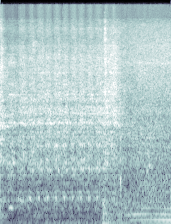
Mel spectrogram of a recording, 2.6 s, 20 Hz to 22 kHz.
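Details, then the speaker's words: VW Golf 5 GTI started to idle and relieve fuel pressure before cam follower replacement, fuel pump not running: starter grinds about a second and a half before catching and settling; extended cranking from no fuel pressure. "it struggled to start, so let's count."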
